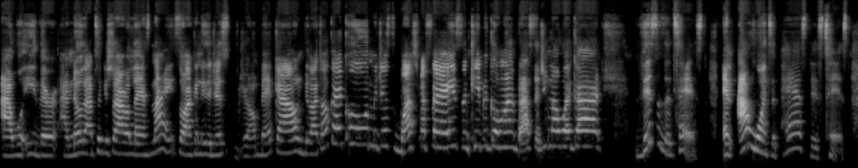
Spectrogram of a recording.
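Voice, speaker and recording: Animated and projected, a woman's high voice moves at a fairly quick pace with very wide pitch swings and big swings in loudness. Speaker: podcast host. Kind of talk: casual chat.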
